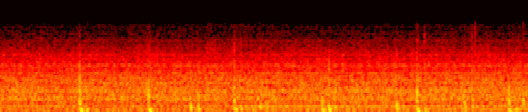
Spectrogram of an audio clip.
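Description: Footsteps thud slowly on a wooden floor.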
